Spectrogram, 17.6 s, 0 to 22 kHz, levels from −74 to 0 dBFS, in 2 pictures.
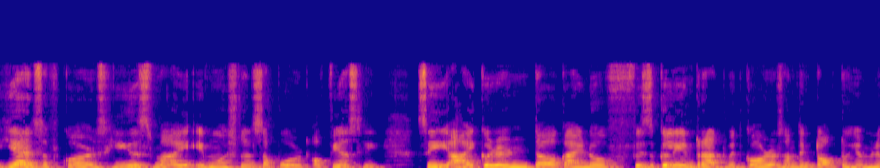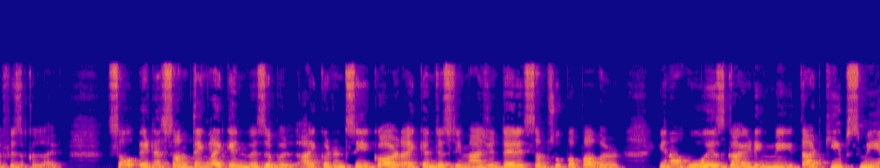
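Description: Nothing in this speech recording stands out as a technical fault, so there's nothing to flag here.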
